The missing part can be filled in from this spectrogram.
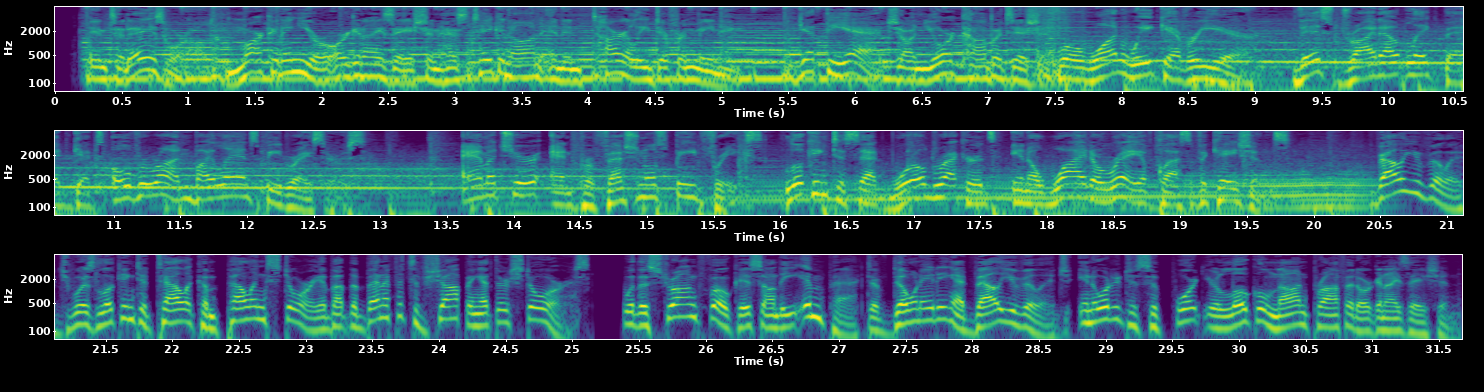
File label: Narration; TaDa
